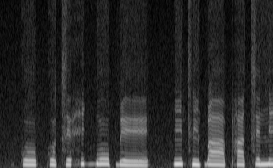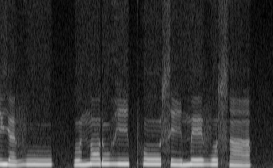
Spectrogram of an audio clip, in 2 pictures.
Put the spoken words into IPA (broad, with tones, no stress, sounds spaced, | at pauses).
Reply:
k oː˨ k o˨ t͡s ɪ˨ h i˦ ɡ͡b oː˦ ɓ eː˨ | ĩ˦ t͡s ĩ˨ ɓ aː˦˨ pʰ a˦ t͡s ɪ˦ n i˦ j ɛ˨ v uː˦ | ʊ˨ n ɔ˦ ɾ u˦ ɣ iː˦ pʰ oː˦ s iː˨ m eː˦ v o˦ s ã˨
